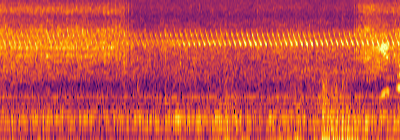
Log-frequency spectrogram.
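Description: Steady wind rushing over the microphone and rolling tyre rumble on asphalt from a racing wheelchair or handcycle moving at speed.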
